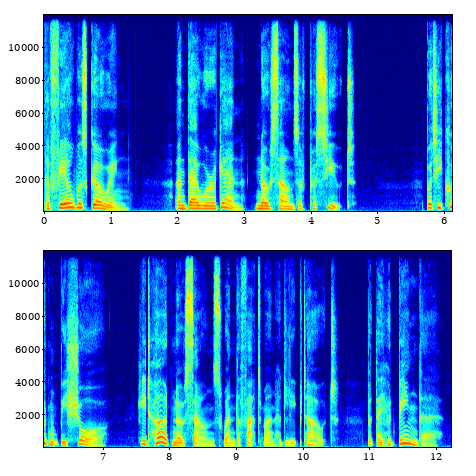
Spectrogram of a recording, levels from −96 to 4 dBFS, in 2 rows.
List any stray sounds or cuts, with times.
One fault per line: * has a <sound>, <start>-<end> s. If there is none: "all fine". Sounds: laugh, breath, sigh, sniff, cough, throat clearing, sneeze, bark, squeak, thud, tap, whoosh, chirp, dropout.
all fine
